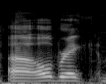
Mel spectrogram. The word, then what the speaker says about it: Olbrich: And Old Brick, by the way, is spelled O-L-B-R-I-C-H. So it's like Old Bridge. – Yeah. – Rich. But it's pronounced Brick. Old Brick Botanical Gardens in Madison.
